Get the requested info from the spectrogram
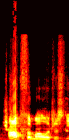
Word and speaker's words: ophthalmologist: Oh, well, it's O-P-H-T-H? Well, yeah, O-P-H-T-H. It's fucking wild. It's stupid. – But there's an F in there somehow. – Like, yeah, ophthalmologist. You don't pronounce the F sound. You just go ophthalmologist.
